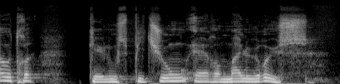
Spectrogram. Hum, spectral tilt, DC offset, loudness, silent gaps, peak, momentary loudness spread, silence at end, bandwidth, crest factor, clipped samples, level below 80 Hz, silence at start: none; -5.5 dB/octave; under 0.1%; -17 LUFS; none; -6 dBFS; 7 LU; 0.2 s; 15.5 kHz; 12 dB; under 0.1%; -50 dBFS; 0 s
